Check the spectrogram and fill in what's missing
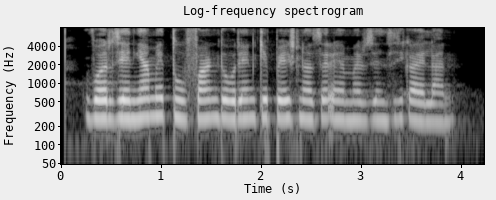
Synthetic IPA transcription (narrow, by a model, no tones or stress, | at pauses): ʋəɾd͡ʑinijamet̪ufaɳɖoɾẽɳkepeɕnəzəɾeməɾd͡ʑənsikajlaːn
